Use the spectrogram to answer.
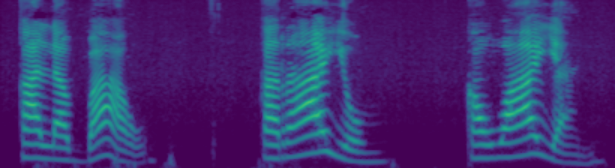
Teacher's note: Letrang K naman ay walang tunog na isinasaad sa paraan ng pasara at sa punto ng pangalangala.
